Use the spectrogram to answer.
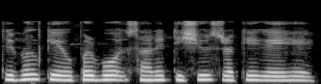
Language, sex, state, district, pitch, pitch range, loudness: Hindi, female, Arunachal Pradesh, Papum Pare, 205 Hz, 195-215 Hz, -13 LUFS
